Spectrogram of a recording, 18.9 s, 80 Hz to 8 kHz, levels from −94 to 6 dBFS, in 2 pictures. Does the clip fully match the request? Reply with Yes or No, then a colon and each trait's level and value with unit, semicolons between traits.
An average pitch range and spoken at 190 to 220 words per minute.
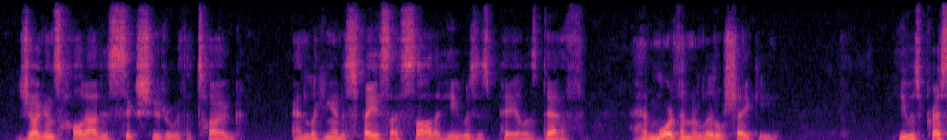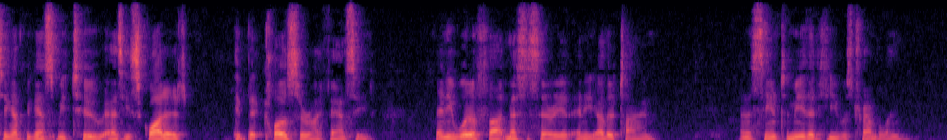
Yes: average, 4.5 semitones; average, 200 wpm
